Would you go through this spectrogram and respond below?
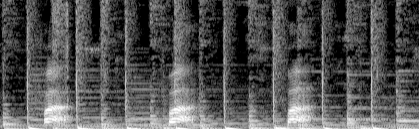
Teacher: Sifatnya berdesis lepas, hamas, lunak, dan suara tidak tertahan, rohoa. Lidah di atas, istifal, terbuka antara lidah dan langit, langit atas, infitah, keluarnya lancar atau ringan, idlaq.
